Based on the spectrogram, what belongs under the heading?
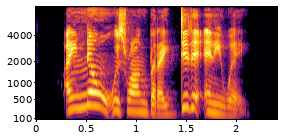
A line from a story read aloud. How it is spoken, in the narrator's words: he blurted out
